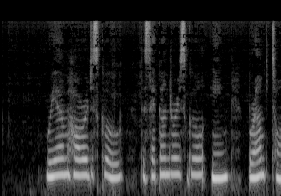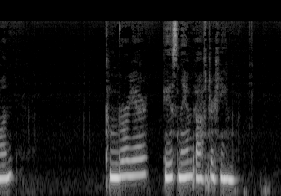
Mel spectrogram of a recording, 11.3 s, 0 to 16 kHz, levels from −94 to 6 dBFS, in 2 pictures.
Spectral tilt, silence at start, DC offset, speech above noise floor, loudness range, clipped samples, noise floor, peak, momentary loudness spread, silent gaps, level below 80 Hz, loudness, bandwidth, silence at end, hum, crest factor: -5 dB/octave; 0.95 s; under 0.1%; 52 dB; 4 LU; under 0.1%; -74 dBFS; -10 dBFS; 11 LU; none; -66 dBFS; -23 LUFS; 11.5 kHz; 0.9 s; none; 14 dB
